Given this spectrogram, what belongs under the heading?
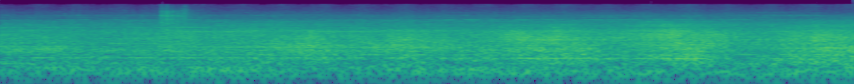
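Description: A Qantas Link airliner taking off from Brisbane International Airport, a steady broadband jet roar that holds loud and continuous throughout with slight swells, no talk.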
